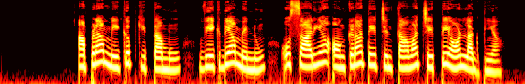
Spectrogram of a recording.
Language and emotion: Punjabi, neutral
